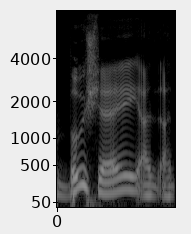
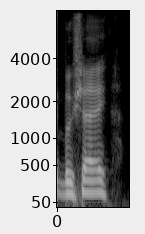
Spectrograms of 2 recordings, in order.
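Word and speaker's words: Boushey: economic adviser heather heather boucher i had to pronounce it bushy boucher said that president biden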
